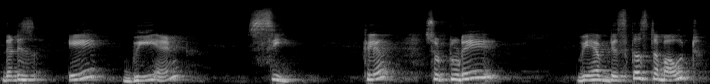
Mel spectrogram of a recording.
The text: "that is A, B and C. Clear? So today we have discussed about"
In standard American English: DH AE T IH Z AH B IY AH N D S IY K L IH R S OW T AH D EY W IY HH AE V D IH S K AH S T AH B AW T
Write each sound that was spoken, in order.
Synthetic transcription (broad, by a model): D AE T IH Z AH B IY AH N D S IY K L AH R S OW T AH D EY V IY HH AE V D IH S K AH S T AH B AW T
